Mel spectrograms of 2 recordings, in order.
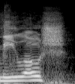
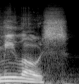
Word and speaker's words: Milos: decision wait a minute is your name milosh or Milos Milos okay so I've been saying it wrong everybody is we start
